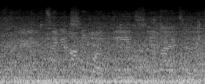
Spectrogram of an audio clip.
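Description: Busy street ambience: a steady traffic rumble with people talking in the background.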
